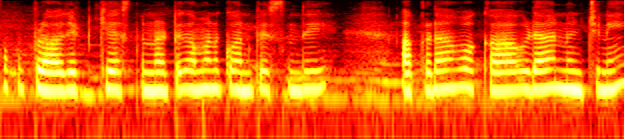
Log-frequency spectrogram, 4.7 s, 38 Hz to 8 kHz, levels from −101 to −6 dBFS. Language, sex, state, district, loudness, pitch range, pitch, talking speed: Telugu, female, Andhra Pradesh, Krishna, -18 LUFS, 250-265 Hz, 260 Hz, 155 wpm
